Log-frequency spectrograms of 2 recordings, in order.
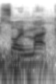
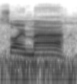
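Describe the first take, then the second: First: The second word ends with an audible k sound. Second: The second word ends without any k sound. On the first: "It's actually meant to be soi mak" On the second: "but Thailand pronunciation"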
